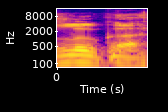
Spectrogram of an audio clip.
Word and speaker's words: Luka: You just love that hookah rhymes with Luka.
